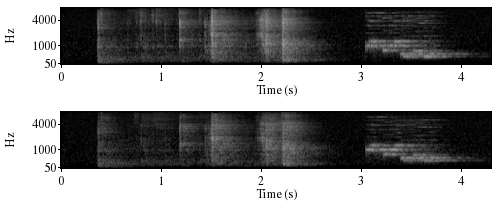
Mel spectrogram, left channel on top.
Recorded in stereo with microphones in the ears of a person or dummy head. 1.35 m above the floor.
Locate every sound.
0.4 s keys jangling: 55° left (ahead or behind), 1.1 m
3.0 s a ringtone: 60° left (ahead or behind), 3 m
